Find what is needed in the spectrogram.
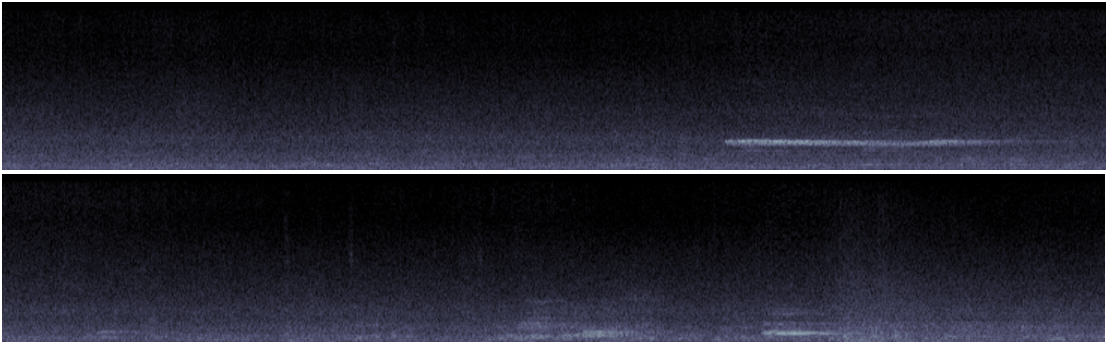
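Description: Swimming-start sequence over the echoing hum of an indoor pool hall. About seven seconds in, the referee's whistle blows one long, steady note, signalling the backstrokers to the wall. Around sixteen seconds the starter makes a short call to take marks, and about three seconds later the electronic start signal sounds once and sets off the race.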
